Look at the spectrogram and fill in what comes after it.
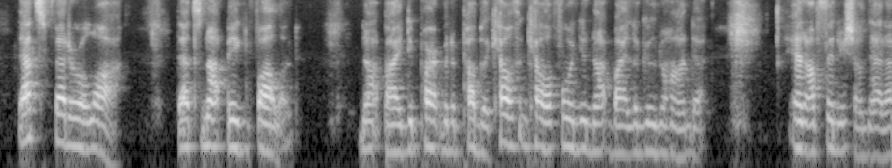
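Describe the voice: A woman's put-on character voice, hoarse and raspy, medium in pitch, at a fairly quick pace with fairly even intonation and long, frequent pauses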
